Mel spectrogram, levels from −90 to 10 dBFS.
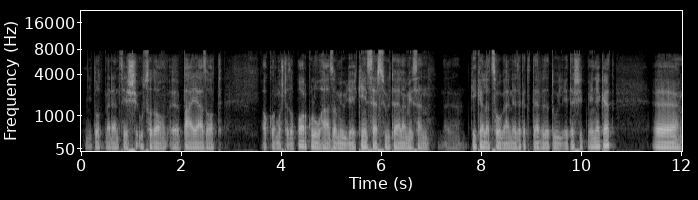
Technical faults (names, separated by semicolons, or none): none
